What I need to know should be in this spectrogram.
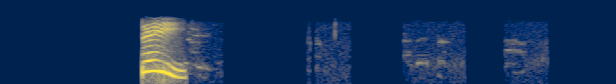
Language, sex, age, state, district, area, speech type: Dogri, male, 18-30, Jammu and Kashmir, Reasi, rural, conversation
